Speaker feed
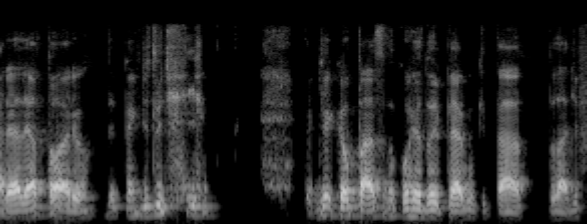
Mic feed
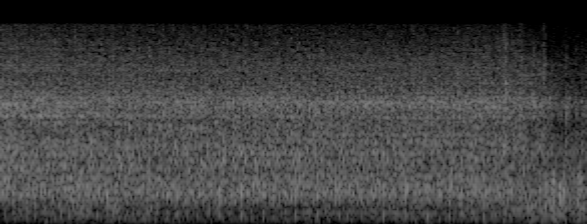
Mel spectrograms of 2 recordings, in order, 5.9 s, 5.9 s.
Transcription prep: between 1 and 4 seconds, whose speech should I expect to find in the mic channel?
neither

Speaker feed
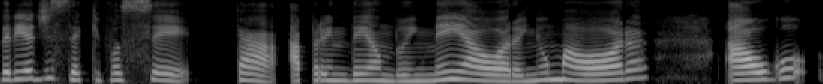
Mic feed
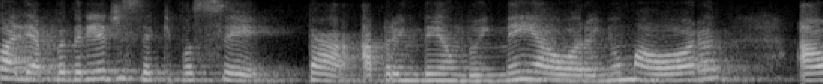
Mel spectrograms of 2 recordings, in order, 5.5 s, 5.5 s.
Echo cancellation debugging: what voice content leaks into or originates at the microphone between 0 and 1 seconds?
echo only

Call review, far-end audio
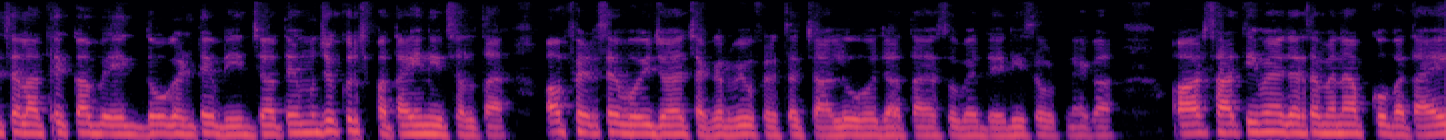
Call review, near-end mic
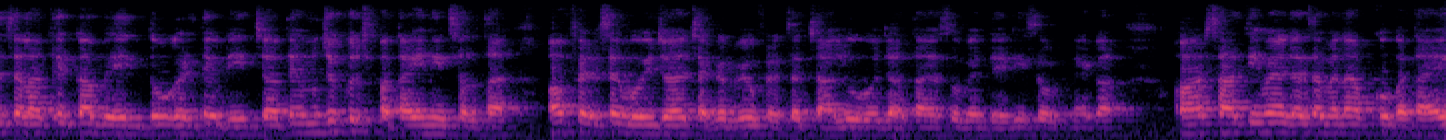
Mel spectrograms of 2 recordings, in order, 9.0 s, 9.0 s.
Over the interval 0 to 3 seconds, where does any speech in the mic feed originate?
echo only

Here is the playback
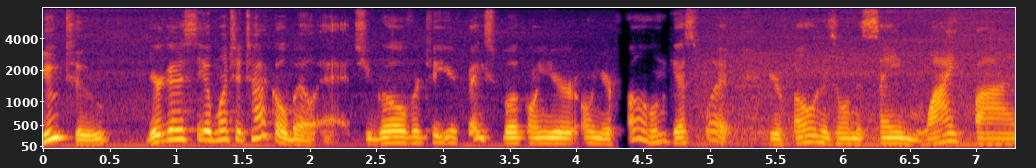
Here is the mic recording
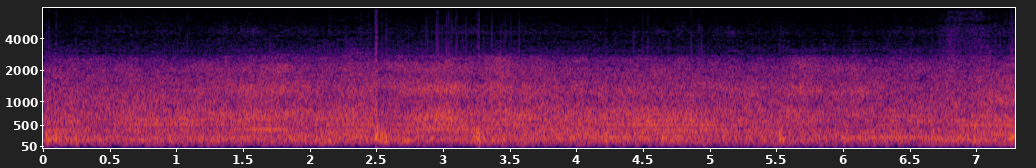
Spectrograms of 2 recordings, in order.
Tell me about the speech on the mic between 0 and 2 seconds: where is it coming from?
neither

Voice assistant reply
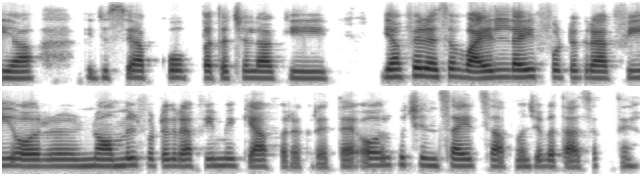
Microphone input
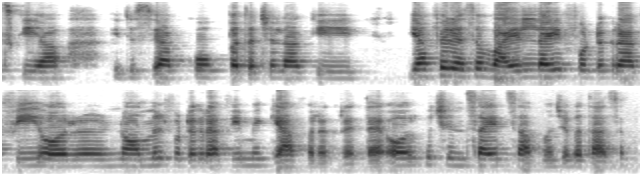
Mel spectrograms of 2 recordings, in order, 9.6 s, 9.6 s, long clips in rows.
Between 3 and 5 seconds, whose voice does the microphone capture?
echo only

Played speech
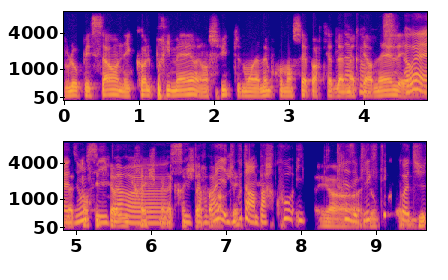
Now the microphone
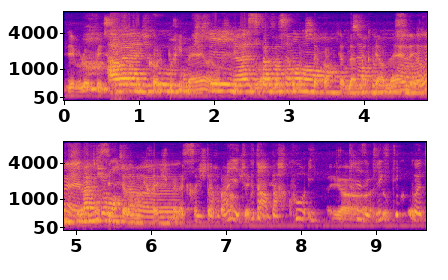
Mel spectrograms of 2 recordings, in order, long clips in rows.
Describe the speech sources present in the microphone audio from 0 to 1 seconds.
both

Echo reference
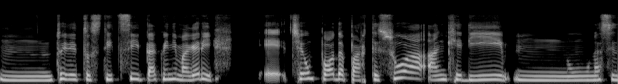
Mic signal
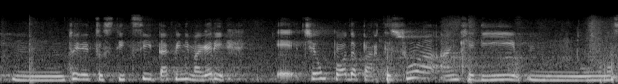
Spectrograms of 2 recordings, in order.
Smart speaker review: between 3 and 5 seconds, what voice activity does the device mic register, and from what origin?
echo only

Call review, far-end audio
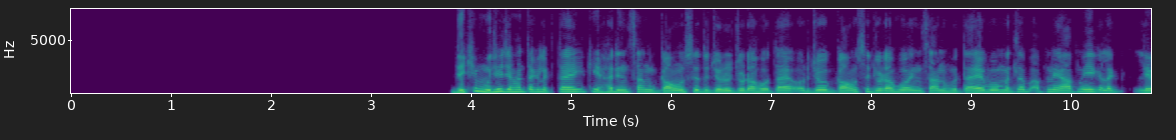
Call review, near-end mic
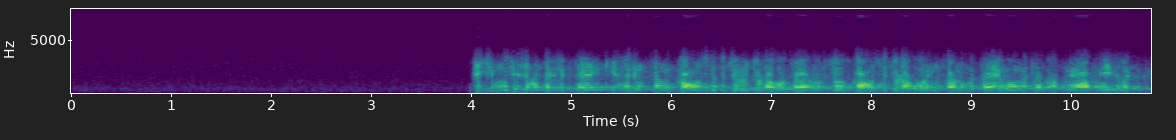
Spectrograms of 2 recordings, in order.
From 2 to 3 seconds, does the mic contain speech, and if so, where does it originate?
neither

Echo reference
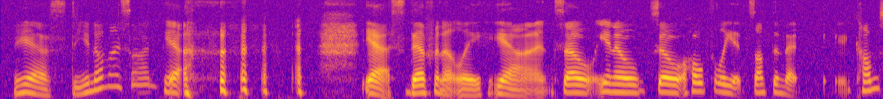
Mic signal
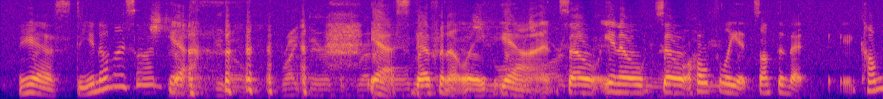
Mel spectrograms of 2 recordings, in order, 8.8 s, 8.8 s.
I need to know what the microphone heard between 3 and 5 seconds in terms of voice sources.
both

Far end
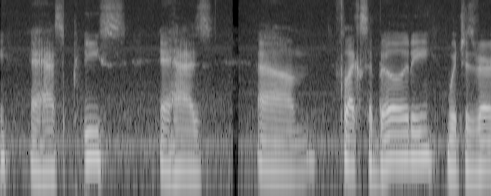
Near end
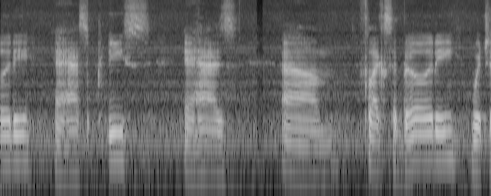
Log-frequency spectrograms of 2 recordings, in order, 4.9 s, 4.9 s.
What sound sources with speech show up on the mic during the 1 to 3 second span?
echo only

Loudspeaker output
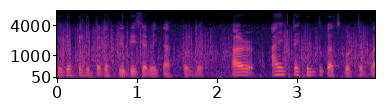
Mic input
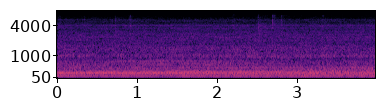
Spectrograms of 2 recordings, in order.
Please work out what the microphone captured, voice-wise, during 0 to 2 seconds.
neither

